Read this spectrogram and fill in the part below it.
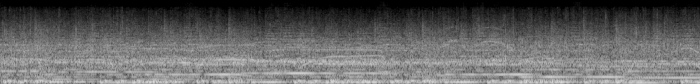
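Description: Audience at the JFW Achievers Awards 2019 ceremony cheers and whoops as Ambika is invited onto the stage, a steady crowd roar filling the whole stretch with tonal background music underneath.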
